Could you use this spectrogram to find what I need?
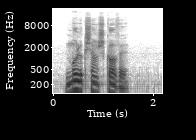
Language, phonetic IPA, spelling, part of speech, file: Polish, [ˈmul cɕɔ̃w̃ʃˈkɔvɨ], mól książkowy, noun, Pl-mól książkowy.ogg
